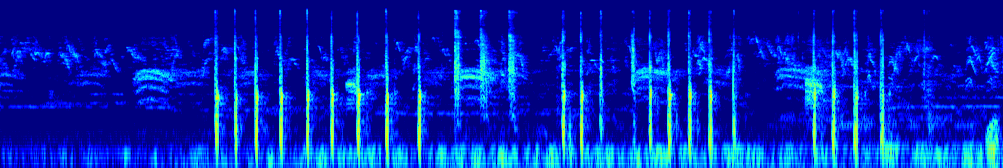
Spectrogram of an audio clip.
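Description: Birds calling in an aviary: a run of sharp, clicky chirps, about three a second, from about two seconds in until near the end, over softer chirping.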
